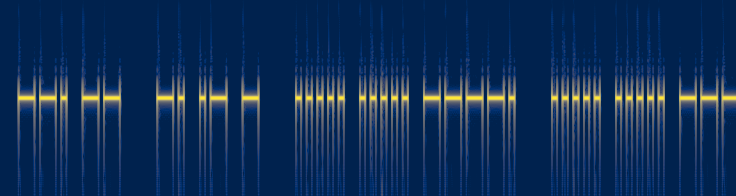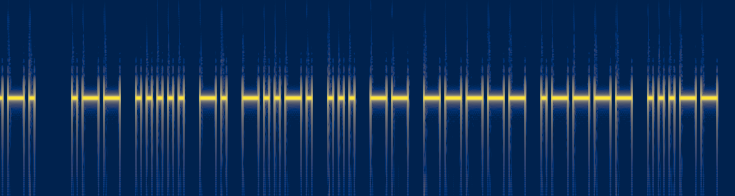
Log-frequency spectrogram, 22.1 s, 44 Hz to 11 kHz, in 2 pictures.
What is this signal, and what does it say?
Morse code, heard as a keyed tone, about 15 wpm, 700 Hz. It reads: GM NAT 559 559 W5N/SM013
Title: SOTA QSO Practice 15wpm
